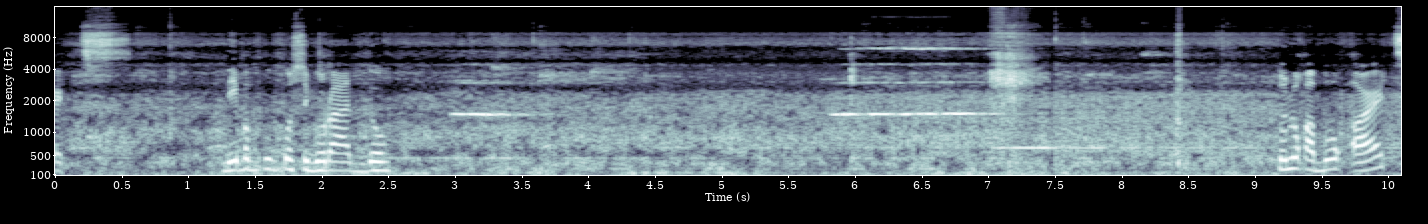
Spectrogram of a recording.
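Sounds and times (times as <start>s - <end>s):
vehicle rumbling: 0.0s - 10.0s
high thin squeals: 5.8s - 7.5s.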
